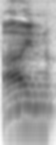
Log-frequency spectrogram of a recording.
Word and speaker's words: Ayn: That's Ayn rhymes with mine, not Ain, it's not Anne, it's not Ayn, like mine, possessive.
